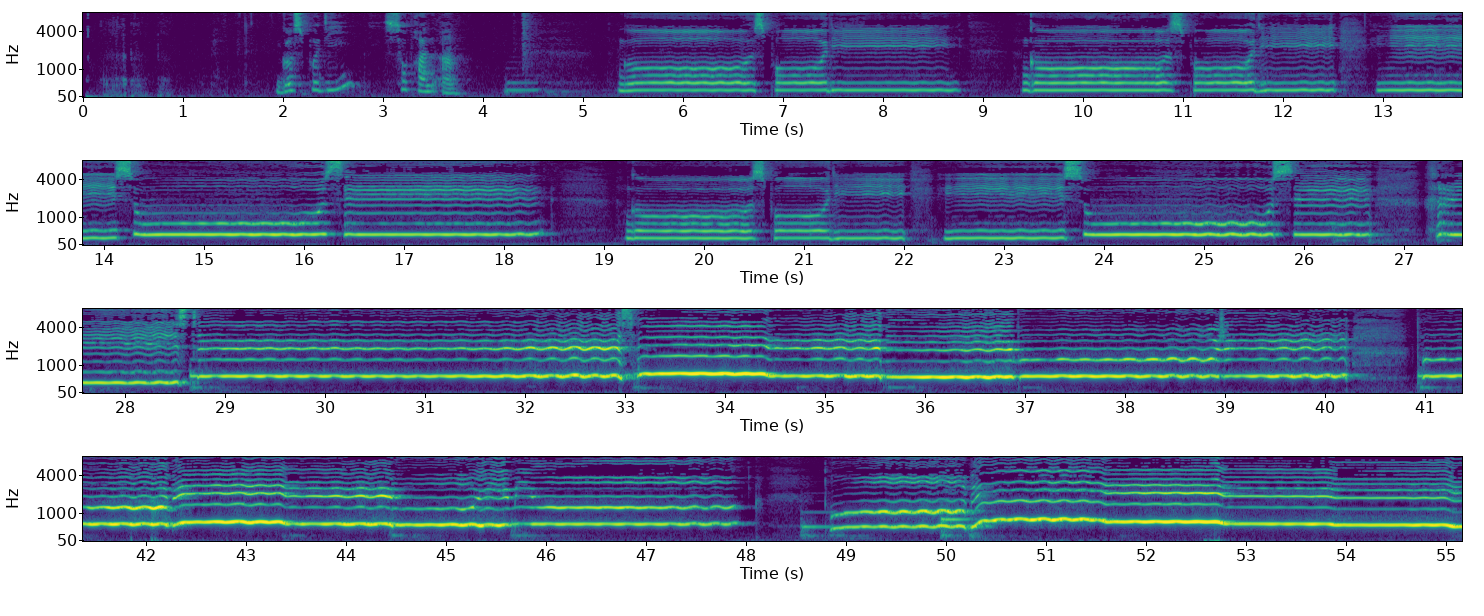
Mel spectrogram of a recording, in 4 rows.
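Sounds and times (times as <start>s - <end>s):
soprano singing: 4.2s - 8.8s, 9.4s - 18.5s, 19.2s - 55.1s.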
